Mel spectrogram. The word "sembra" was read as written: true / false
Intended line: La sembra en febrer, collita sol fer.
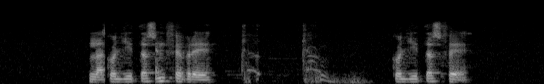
false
